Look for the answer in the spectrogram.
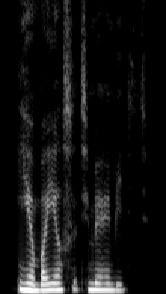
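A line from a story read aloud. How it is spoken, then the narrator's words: Plain. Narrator (Russian): ответил он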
